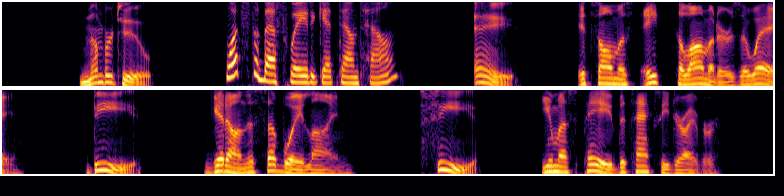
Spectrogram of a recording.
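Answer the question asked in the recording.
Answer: B: Get on the subway line.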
